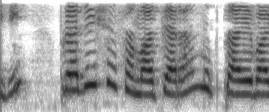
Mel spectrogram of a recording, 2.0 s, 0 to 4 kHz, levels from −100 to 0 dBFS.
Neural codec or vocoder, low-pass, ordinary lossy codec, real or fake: vocoder, 44.1 kHz, 128 mel bands, Pupu-Vocoder; 3.6 kHz; AAC, 24 kbps; fake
